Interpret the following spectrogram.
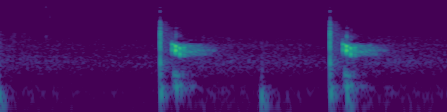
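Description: A computer mouse clicking a few times: short, sharp clicks, the two loudest about a second in and near the end, each with a brief ringing tail.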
